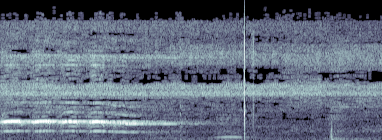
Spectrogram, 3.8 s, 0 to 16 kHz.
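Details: Greater bird-of-paradise on Aru island, Maluku, recorded on 21 March 2019: a loud, nasal, slightly pulsing call that sags gently in pitch over about a second and a half and then fades. Two sharp clicks follow over a steady high insect drone.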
